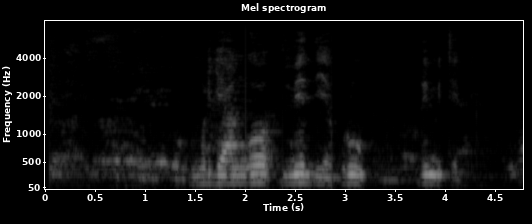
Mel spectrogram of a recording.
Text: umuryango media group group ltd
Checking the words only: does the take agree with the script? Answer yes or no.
no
